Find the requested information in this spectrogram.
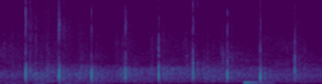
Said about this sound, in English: And do we have any newcomers with us today? And possibly some of you online, welcome. If we can join in applause for all of our newcomers.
